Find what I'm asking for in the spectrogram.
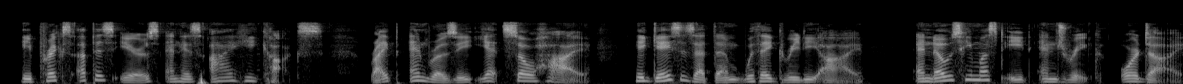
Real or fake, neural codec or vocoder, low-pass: fake; vocoder, 44.1 kHz, 80 mel bands, Vocos; 7.2 kHz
